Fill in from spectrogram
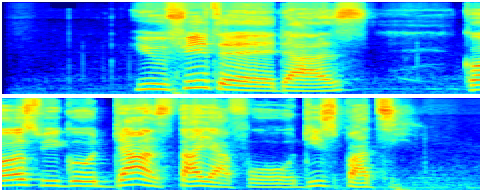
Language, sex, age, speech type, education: Nigerian Pidgin, female, 46-60, spontaneous, tertiary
